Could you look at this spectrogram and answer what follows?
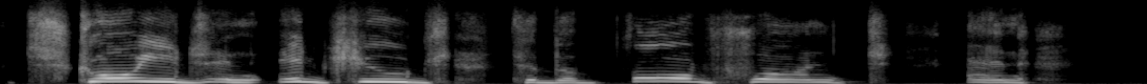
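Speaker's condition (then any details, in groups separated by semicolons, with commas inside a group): Cerebral palsy; developmental disability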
